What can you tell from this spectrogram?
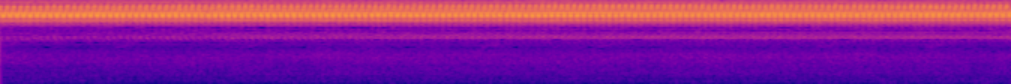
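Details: A large brown cicada in autumn squeezes out its last calls as one continuous, shrill, sizzling drone, unwavering throughout.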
